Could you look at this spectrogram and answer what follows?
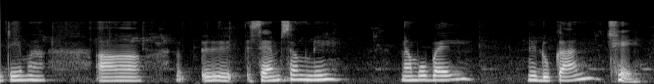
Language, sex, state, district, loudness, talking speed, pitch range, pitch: Gujarati, female, Gujarat, Valsad, -14 LUFS, 80 wpm, 175-220 Hz, 195 Hz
